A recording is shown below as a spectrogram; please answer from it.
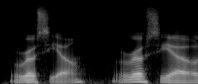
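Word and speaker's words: Rocío: Rocio is how it's pronounced, Jasmine said. Thank you very much for letting me know that.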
